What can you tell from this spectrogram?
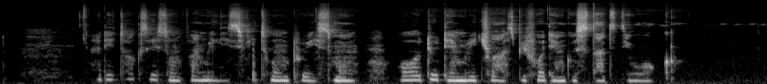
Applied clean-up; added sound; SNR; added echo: none; none; none; none.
